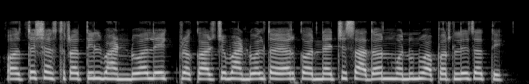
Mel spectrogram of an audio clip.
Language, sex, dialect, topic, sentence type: Marathi, female, Varhadi, banking, statement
